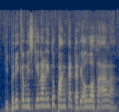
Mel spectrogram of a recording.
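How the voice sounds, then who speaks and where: Man, sermon, animated preaching, fairly high voice, long hall reverb. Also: fast. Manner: animated, switching into Javanese and acting out prayers.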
